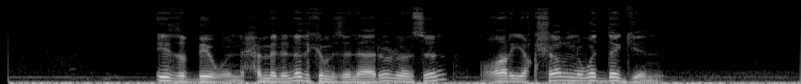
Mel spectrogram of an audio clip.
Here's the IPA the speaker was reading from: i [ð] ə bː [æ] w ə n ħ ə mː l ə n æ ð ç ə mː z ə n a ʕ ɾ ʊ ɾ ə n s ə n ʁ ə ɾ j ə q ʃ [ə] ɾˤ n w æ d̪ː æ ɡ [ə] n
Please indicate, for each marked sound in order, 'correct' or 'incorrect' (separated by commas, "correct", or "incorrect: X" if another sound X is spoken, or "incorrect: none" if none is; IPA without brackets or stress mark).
correct, incorrect: i, incorrect: ɑ, correct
